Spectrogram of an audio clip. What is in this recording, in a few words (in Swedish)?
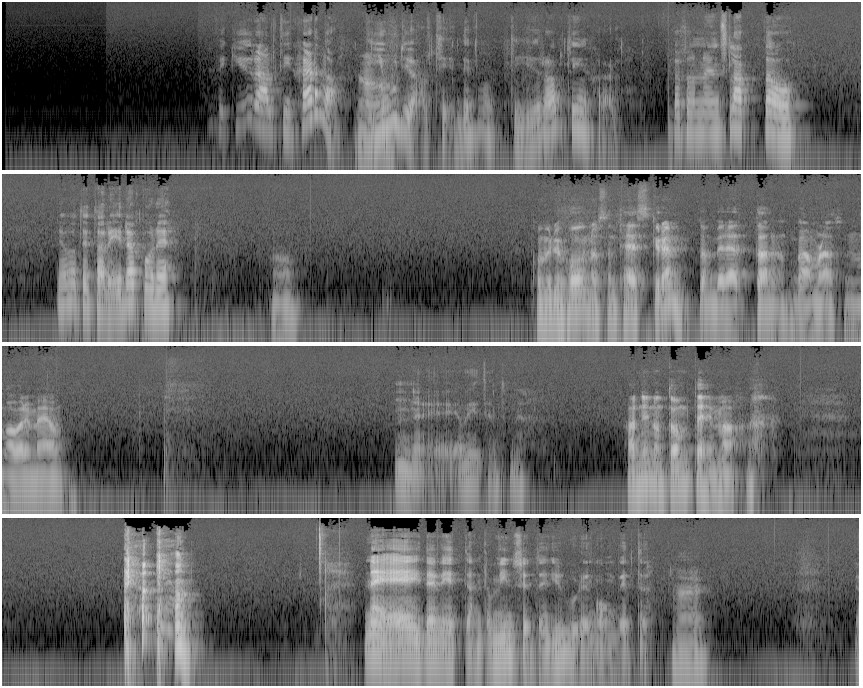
St Tuna, dialekter; Svenska sagor; DAL; Folkminnen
